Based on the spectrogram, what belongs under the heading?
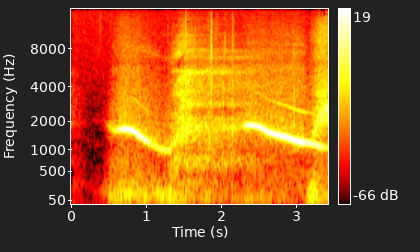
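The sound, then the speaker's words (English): Someone tries to whistle, producing two breathy, wavering notes that each slide downward, separated by a burst of airy hiss, with a lot of rushing breath under the tone. “I still can't whistle.”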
